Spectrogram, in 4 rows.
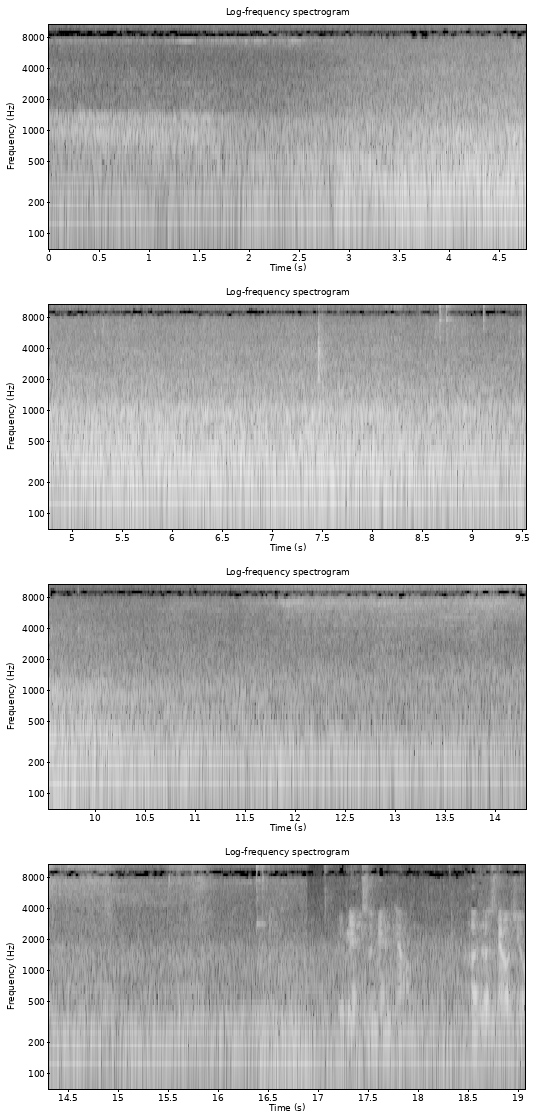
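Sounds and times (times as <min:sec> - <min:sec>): passing train rumbling: 0:00.0 - 0:13.4.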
